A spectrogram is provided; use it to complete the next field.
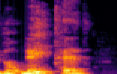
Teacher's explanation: And donated, donated, puedes decir donated también, claro que sí, porque la T la puedes pronunciar o como R suave o como lo que es una T. Pero tanto la R suave como la T son consonantes fuertes, entonces la E la debes pronunciar.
